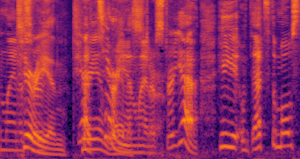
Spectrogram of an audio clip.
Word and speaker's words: Tyrion: Actor in a Drama for his role as Tyrion. Is that how you pronounce it? Tyrion Lannister? Tyrion Lannister.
